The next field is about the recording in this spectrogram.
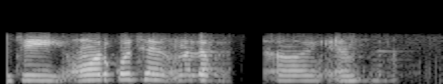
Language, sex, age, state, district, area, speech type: Hindi, female, 18-30, Madhya Pradesh, Narsinghpur, rural, conversation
